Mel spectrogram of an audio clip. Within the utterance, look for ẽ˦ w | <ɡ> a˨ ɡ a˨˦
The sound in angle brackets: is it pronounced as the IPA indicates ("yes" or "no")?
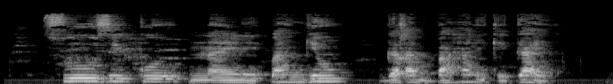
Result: yes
